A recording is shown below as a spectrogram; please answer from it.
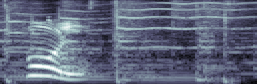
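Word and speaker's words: foal: फोल। यहाँ पर ए साइलेंट रहेगा, हम इसे फोल बोलेंगे।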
